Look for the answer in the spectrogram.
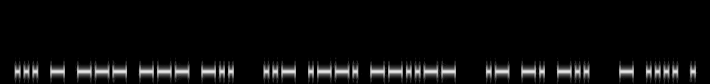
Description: Morse code, heard as a keyed tone, about 27 wpm, 600 Hz. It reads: STOOD UP, AND THE
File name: Never 0027wpm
